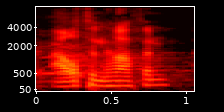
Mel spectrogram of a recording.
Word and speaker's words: Altenhoffen: Last name's Altenhoffen. It's German.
